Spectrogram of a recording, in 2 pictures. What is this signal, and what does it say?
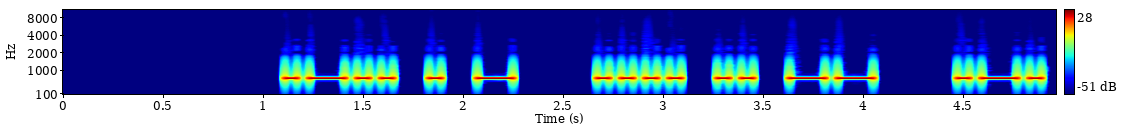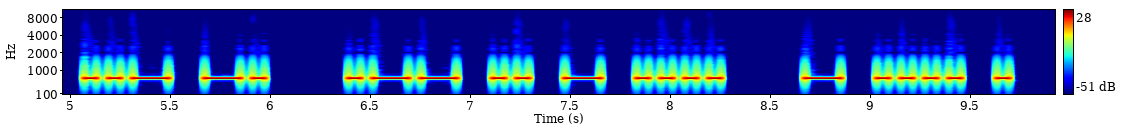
Morse code, heard as a keyed tone, about 19 wpm, 700 Hz. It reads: LET HIM RUN WITH THE
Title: Sentences from Top 1300 Words 20wpm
